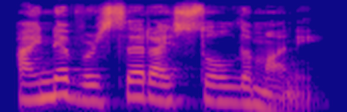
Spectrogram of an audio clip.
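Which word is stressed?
none. No word is stressed; the delivery is flat. Nothing in the message stands out. "Nothing is important"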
